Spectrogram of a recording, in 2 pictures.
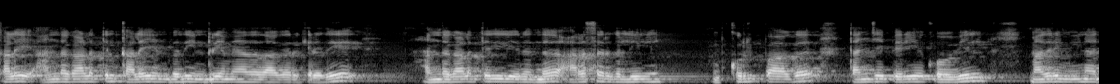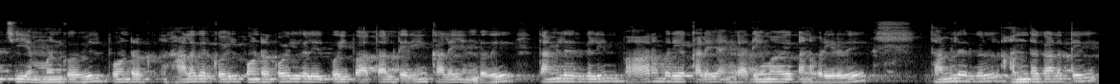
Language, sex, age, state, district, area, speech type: Tamil, male, 18-30, Tamil Nadu, Sivaganga, rural, spontaneous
